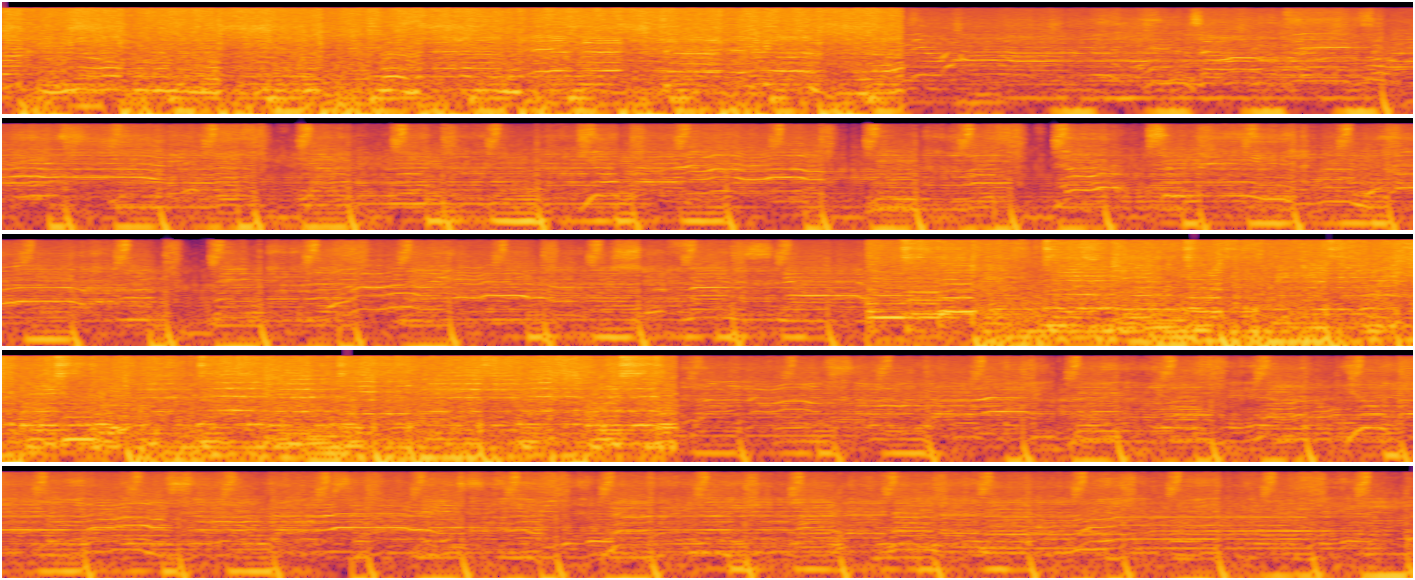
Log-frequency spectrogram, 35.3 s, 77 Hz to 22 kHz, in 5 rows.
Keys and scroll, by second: 4.5 Page_Down, 24.7 Page_Down.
